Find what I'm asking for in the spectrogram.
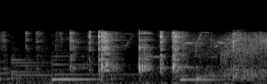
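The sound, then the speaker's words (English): Dishes and cutlery clinking in an inn's dining room at breakfast: a run of sharp, bright clinks and clatters at an irregular pace, with no talk. “stop by in the dining room of the inn for a hearty breakfast.”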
